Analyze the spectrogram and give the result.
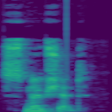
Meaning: A tunnel-like structure that provides roads and railroad tracks with protection from avalanches and heavy snowfalls that cannot be easily removed
- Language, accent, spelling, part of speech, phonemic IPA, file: English, Southern England, snow shed, noun, /ˈsnəʊʃɛd/, LL-Q1860 (eng)-snow shed.wav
